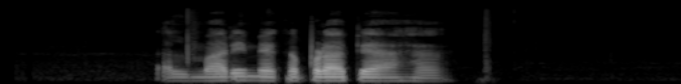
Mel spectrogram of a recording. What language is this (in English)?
Dhatki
